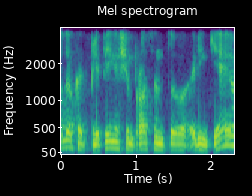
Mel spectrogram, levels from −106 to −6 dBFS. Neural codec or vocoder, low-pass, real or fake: none; 3.6 kHz; real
